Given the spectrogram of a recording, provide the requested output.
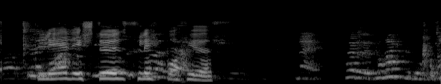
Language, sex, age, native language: Icelandic, male, 10, Icelandic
